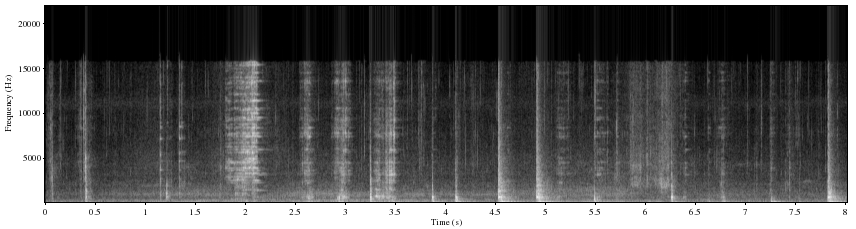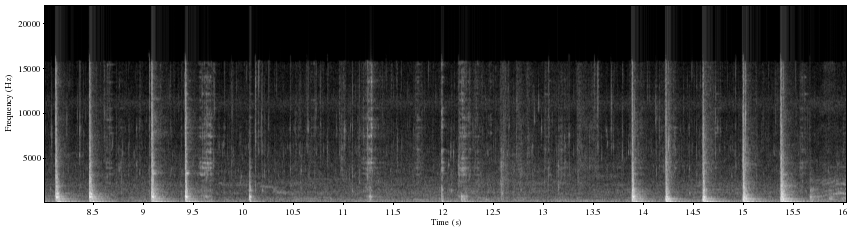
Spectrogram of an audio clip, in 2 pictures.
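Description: A kitchen knife scraping the scales off a whole parrot fish on a wooden chopping board: a rasping scrape about two seconds in, then runs of sharp scraping strokes and knocks on the wood at about three a second, with short pauses between the runs.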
